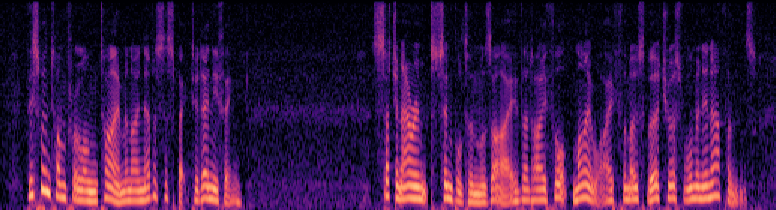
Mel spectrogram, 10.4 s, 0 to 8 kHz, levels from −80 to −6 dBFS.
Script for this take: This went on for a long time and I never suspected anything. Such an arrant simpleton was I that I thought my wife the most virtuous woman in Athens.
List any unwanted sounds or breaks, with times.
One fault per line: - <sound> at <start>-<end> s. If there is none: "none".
none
